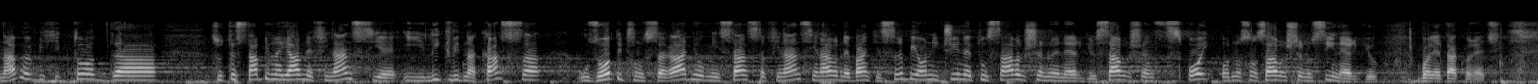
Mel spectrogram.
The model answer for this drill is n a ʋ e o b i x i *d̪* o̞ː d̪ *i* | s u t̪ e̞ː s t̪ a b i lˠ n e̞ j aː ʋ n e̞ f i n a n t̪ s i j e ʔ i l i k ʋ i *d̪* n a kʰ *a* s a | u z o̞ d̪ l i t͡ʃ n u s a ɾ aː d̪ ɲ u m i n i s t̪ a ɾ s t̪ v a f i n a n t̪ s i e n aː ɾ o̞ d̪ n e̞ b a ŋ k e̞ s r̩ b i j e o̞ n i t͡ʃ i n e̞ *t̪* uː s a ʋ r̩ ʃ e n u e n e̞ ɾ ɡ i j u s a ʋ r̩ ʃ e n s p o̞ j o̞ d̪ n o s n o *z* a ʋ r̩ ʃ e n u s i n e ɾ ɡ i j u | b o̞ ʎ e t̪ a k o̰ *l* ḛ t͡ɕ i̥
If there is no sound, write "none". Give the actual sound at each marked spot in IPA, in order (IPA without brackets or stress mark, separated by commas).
t̪, a, d̪, a, t̪, s, ɾ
